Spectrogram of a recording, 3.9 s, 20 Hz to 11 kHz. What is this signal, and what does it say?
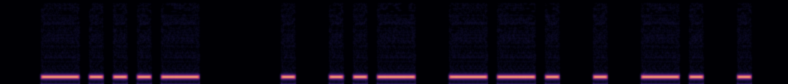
Morse code, heard as a keyed tone, about 20 wpm, 1000 Hz. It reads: <BT> EUGENE
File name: qotdfiles / 20wpm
